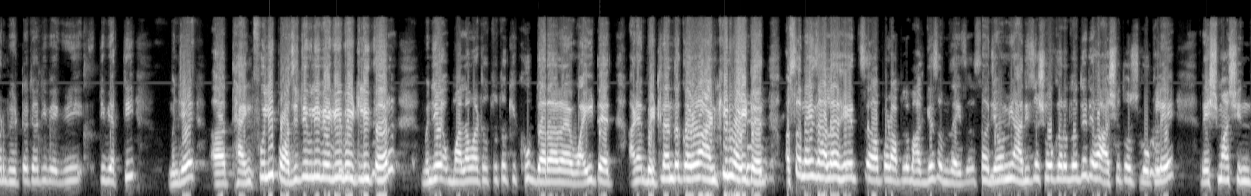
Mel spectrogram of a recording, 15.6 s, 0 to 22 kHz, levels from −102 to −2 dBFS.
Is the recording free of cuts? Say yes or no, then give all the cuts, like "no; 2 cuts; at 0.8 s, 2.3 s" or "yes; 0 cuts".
no; 1 cut; at 12.3 s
